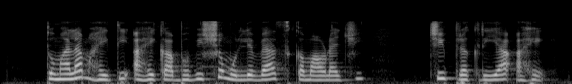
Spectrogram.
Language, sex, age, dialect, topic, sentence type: Marathi, female, 25-30, Northern Konkan, banking, statement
